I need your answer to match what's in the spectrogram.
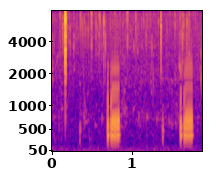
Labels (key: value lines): label: biophony, knock croak
recorder: SoundTrap 300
